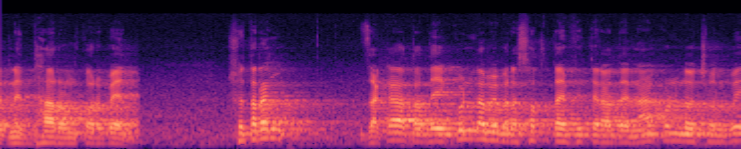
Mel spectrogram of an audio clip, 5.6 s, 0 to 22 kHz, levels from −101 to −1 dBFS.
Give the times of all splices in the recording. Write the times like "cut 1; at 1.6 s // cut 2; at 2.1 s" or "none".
cut 1; at 1.2 s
